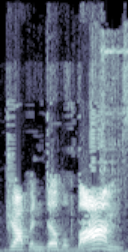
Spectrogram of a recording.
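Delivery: loud, excited call; hyped shout. Real, not acted. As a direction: shout it out with glee. Hypes up the boss fight.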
